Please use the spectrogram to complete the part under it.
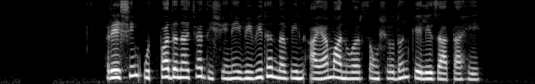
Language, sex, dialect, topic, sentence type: Marathi, female, Standard Marathi, agriculture, statement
